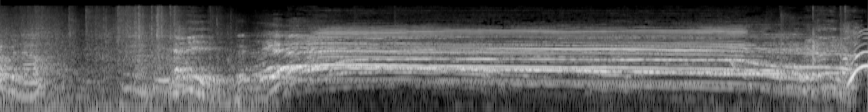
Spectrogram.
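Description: Party guests reacting to a gift being unwrapped, with mixed voices at first; about three seconds in, one person's voice holds a single long, high-pitched note for about four and a half seconds.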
